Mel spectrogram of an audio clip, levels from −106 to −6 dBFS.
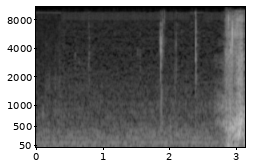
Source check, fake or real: real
